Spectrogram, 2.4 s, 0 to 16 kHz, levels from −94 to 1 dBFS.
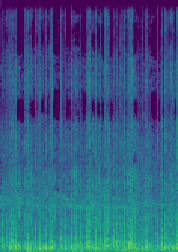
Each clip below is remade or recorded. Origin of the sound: remade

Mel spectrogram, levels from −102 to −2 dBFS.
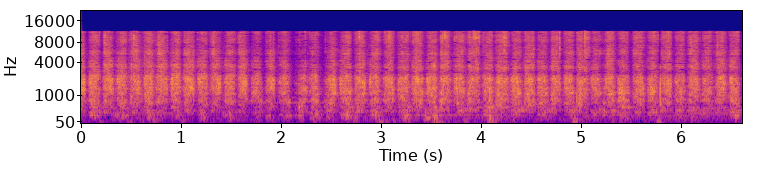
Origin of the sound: recorded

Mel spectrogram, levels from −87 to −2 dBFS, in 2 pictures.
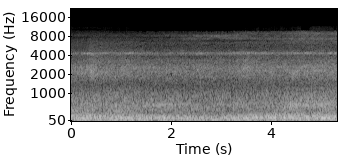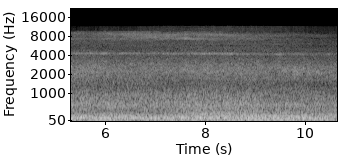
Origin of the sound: remade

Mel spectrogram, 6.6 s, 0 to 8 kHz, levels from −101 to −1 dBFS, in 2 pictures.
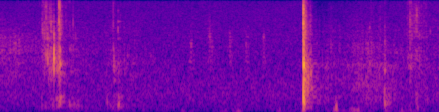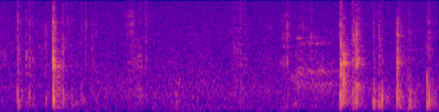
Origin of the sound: recorded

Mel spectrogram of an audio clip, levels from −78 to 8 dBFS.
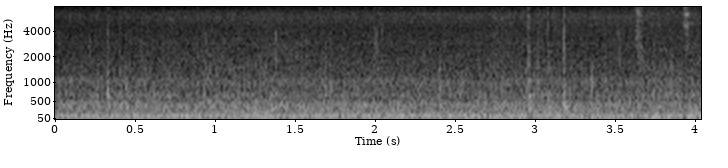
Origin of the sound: recorded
